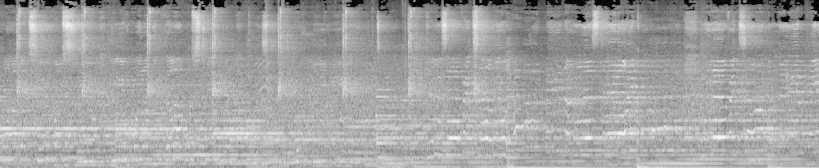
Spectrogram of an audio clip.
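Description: A woman singing a slow pop song into a microphone over a backing track with sustained bass notes and a steady high percussion beat, played through PA speakers.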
